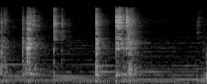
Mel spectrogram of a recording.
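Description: About five sharp metal clinks at uneven intervals, metal vessels knocking together, over background music with steady held notes.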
